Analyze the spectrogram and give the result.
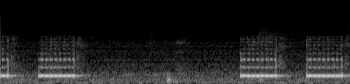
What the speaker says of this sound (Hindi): अभी मैं LFS ब्रोकिंग कोलकाता के ब्रांच ऑफिस में फ़ोन किया है।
